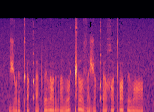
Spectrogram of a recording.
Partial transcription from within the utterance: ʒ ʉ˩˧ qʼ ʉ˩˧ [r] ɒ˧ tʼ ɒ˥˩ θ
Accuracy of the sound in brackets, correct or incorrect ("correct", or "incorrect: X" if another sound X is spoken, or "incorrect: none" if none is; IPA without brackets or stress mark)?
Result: incorrect: χ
